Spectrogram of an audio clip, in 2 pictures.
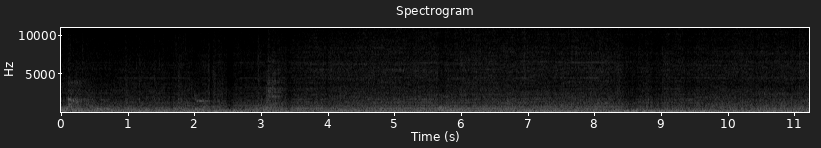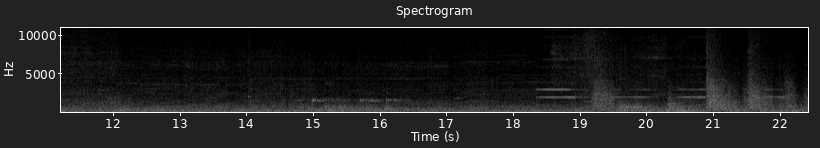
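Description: A heavy chain clanks and rattles as it is lifted.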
